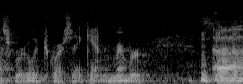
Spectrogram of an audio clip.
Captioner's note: audience laughs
